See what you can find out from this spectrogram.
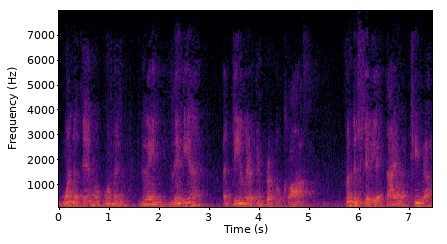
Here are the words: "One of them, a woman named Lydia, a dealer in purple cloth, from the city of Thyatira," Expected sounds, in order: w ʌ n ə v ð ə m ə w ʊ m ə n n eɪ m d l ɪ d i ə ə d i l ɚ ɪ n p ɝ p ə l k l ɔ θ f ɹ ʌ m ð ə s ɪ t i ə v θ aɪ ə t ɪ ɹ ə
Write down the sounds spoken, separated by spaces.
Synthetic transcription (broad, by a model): w ʌ n ə v ð ə m ə w ʊ m ə n l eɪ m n l ɪ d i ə ə d i l ɚ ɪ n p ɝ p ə l k l ɔ θ f ɹ ʌ m ð ə s ɪ t i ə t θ aɪ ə t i ɹ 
